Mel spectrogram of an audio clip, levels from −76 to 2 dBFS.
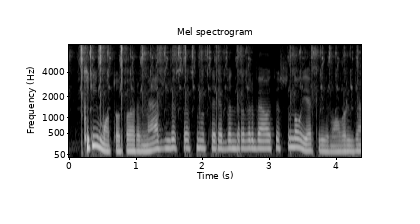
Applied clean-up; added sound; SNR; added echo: neural mask model RNNoise.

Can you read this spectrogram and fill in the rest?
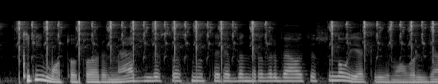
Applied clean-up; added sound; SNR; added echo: none; Scissors; 3 dB; none.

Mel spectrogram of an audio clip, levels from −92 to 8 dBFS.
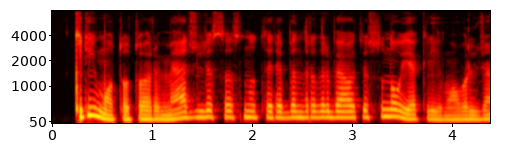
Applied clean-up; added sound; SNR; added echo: none; none; none; none.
